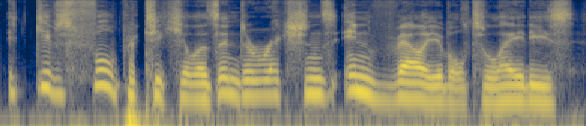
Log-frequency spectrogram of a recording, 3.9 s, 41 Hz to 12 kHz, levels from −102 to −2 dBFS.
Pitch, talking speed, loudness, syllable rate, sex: 155 Hz, 140 wpm, -19 LUFS, 5.1 syllables/s, male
